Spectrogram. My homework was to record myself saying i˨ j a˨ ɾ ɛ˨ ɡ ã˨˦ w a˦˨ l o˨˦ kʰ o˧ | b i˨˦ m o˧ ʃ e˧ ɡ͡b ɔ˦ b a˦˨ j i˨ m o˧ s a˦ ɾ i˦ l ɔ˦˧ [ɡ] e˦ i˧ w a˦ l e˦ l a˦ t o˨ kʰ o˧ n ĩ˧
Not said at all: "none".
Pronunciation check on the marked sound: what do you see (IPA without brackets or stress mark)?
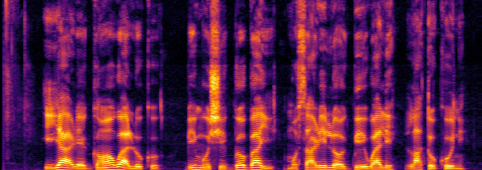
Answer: ɡ͡b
